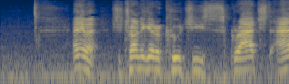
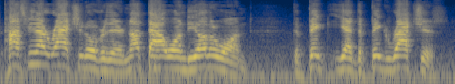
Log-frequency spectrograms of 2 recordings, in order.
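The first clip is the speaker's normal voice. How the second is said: louder and higher call for the ratchet; calling across garage; 5 semitones higher, 7 dB louder than usual. Pretend. Comic asking a mate across the garage for the ratchet, loud call. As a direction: shout across the garage for the tool. Acted garage shout for a tool.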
